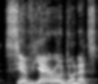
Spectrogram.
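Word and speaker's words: Siverskyi Donets: handy dandy t-shirt map so several donuts are saviero donets to pronounce it the correct way which is not so easy in english this town over here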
